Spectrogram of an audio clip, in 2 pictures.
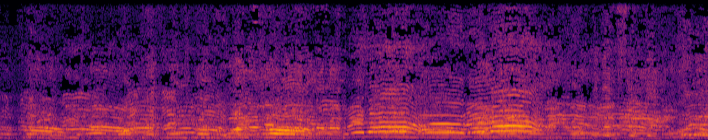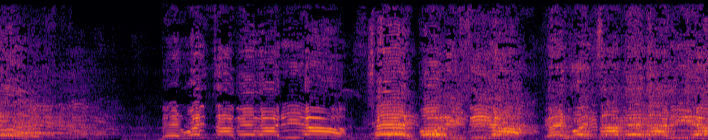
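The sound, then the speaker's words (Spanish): A protest crowd of about twenty people, protesting institutional racism, shouts angrily and continuously at police officers. Many voices overlap in loud, rising chants and jeers of "fuera" and "vergüenza" ("out", "shame"). The shouting drops off briefly partway through, then surges back in sharp bursts. “una veintena de los allí presentes mantuvieron la protesta contra el racismo institucionalizado e increparon a los agentes policiales con gritos de «fuera o vergüenza» en respuesta a la actuación que estaban llevando a cabo en el barrio.”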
